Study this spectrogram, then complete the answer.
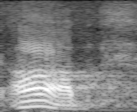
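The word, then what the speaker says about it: אב: For instance, in the Old Testament, the word Av means father or daddy. It's sometimes believed it might have been pronounced Ab. However, in modern Hebrew, it's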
